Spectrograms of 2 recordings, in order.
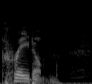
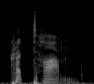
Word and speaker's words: Kratom: to be talking about what I call katum but the actual pronunciation is katam it's the metrona speciosa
